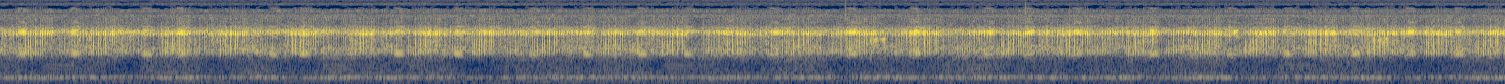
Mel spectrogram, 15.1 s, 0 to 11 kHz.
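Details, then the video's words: Frogs calling after a storm in Green Corridor, Singapore: a dense chorus of pulsed croaks between about 1 and 4k, with steady tonal bands lower and high, overlapping many callers continuously. "Frogs after Storm"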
